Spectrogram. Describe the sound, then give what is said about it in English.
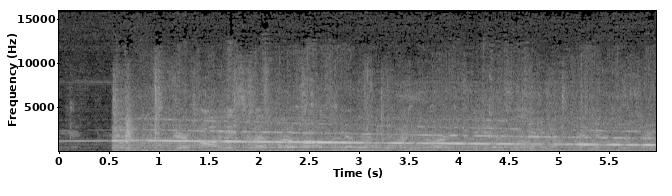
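A siren wails continuously with a slowly falling pitch over loud, rumbling road and engine noise from a moving ambulance, kicking in abruptly after a brief quieter moment. “It's pretty clear that CPR in a moving ambulance is a complete and utter waste of time.”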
